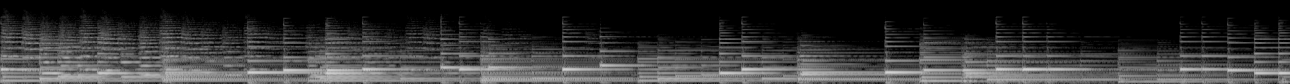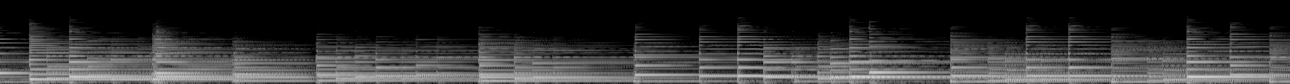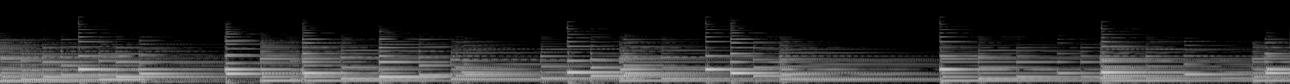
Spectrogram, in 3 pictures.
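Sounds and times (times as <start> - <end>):
solo piano: 0.0 - 38.6.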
